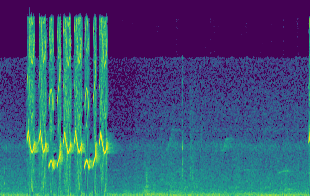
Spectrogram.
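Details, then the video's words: Cinereous tit giving its wucit wucit song as a tutor for young birds: a brisk run of clear, wobbling whistles lasting under two seconds, followed by a long quiet stretch and one final note. "Masteran glatik batu wucit wucit"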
